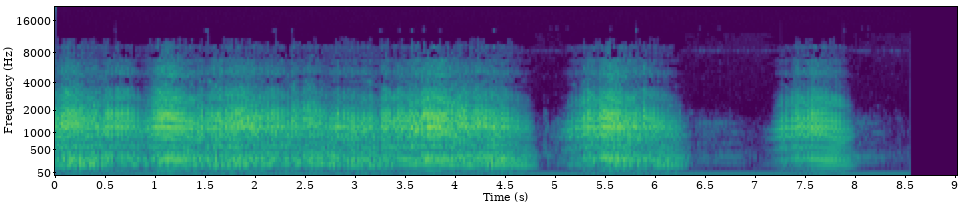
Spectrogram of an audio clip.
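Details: An American bullfrog (Lithobates catesbeianus) in Korea gives its very loud advertisement call, repeated deep, resonant, rumbling drones: a long rumbling note followed by two shorter bursts.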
